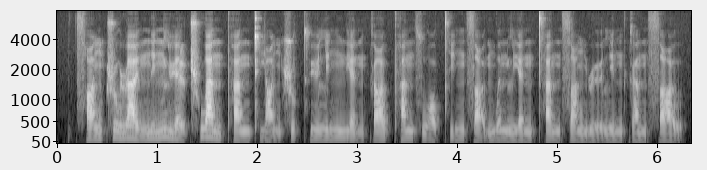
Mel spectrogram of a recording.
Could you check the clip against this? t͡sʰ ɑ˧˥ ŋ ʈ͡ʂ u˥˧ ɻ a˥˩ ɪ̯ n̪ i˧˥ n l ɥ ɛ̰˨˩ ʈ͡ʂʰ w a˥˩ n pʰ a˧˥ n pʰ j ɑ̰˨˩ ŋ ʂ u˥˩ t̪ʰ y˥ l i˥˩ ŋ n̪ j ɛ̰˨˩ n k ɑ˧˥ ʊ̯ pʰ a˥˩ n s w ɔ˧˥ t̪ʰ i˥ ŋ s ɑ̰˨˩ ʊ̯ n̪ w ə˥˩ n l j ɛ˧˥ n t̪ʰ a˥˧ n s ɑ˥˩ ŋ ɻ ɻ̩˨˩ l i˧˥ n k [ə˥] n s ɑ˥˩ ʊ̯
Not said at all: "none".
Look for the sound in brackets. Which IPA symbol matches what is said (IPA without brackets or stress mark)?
a˥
